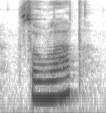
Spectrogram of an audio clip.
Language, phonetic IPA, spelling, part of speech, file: Czech, [ˈsou̯lat], soulad, noun, Cs-soulad.ogg
- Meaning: 1. harmony 2. agreement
